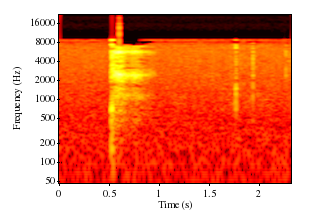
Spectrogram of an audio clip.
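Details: Female dog who sneezes a lot: one sharp, hissing burst of air over quiet room noise, followed by a faint snort; a dog's sneeze.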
